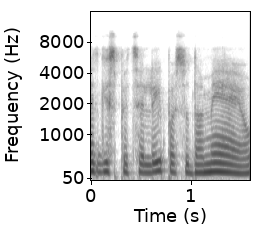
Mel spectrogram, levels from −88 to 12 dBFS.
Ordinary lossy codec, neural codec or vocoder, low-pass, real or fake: Opus, 32 kbps; none; 7.2 kHz; real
